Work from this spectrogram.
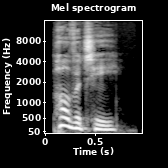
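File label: "poverty", English word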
